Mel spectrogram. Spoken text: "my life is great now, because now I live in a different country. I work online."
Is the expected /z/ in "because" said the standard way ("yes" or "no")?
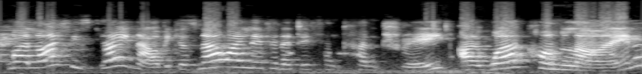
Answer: yes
